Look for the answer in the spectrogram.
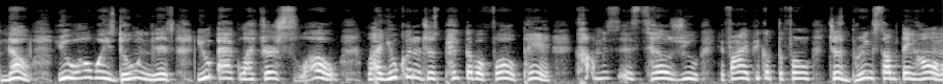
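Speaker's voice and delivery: high-pitched imitation of a scolding mom; mom with attitude. Mom blaming daughter over foil pans, mock scolding. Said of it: "she got an attitude with me".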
